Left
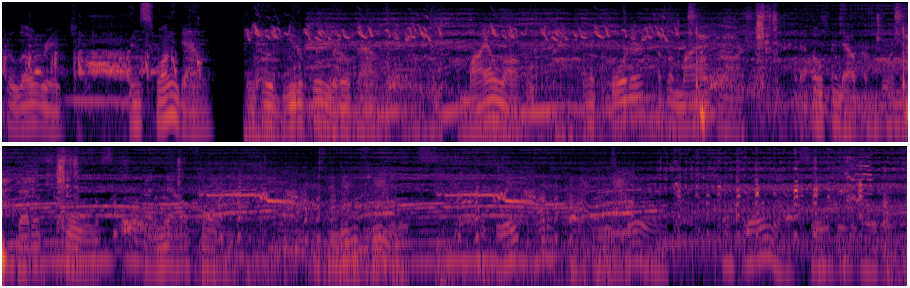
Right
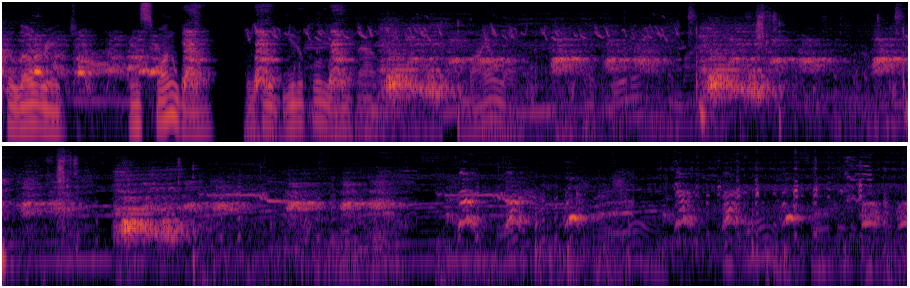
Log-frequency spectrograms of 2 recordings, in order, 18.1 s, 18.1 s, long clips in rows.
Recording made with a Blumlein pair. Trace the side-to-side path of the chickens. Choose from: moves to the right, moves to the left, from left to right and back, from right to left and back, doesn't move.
doesn't move.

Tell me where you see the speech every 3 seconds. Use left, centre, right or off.
centre, left, left, left, left, left.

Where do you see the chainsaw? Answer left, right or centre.
left.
